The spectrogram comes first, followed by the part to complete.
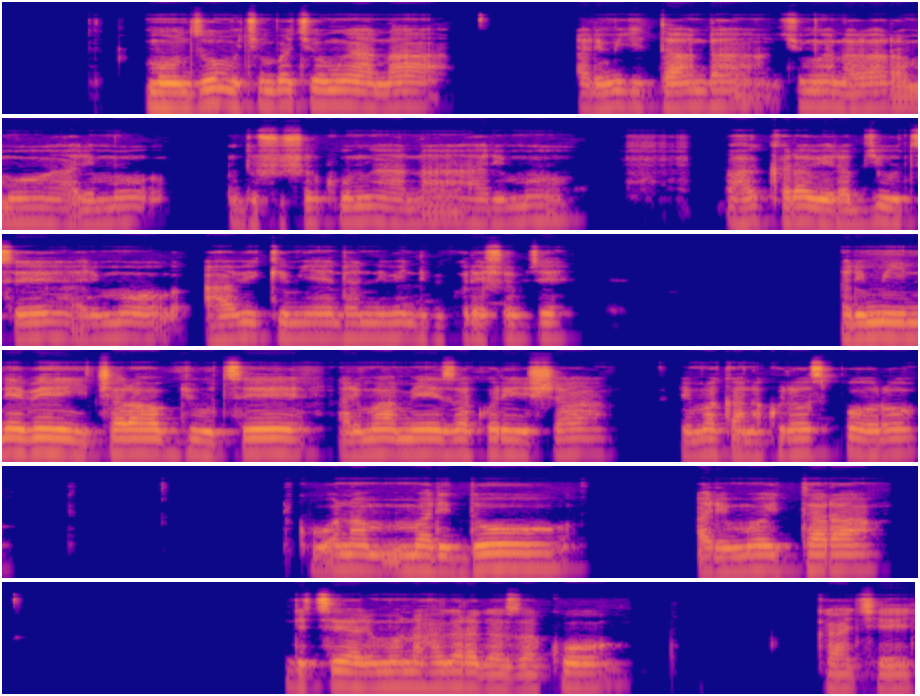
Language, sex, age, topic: Kinyarwanda, male, 18-24, health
